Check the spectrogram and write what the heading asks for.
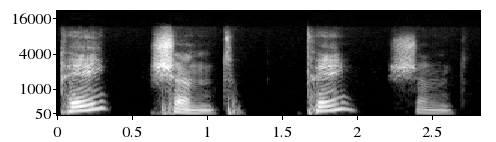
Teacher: We have only two syllables here. Patient. Patient. And also the stress is on the first syllable.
